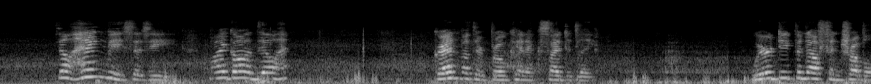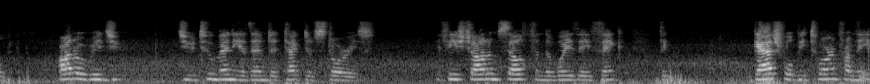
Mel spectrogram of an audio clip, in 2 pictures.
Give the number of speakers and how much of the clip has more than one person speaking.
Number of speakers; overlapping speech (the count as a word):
one, no overlap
